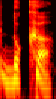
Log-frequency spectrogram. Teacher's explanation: आहे विसर्ग हा एक कोणता वर्ण आहे याच उत्तर आहे कंठ्य विसर्गाचा उच्चार म्हणजे तो ह सारखा जो ध्वनी आहे तो थेट कंठातून येतो जसे की दुःख म्हणताना म्हणून विसर्गाचा उच्चार स्थान आहे कंठ अगदी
